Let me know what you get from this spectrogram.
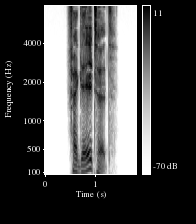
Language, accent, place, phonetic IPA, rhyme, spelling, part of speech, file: German, Germany, Berlin, [fɛɐ̯ˈɡɛltət], -ɛltət, vergeltet, verb, De-vergeltet.ogg
- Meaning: inflection of vergelten: 1. second-person plural present 2. second-person plural subjunctive I 3. plural imperative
